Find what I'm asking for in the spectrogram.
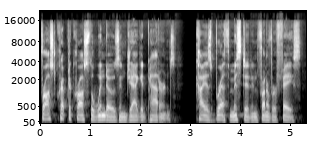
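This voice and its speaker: A man reading a dark fantasy romance with measured, dramatic storytelling. His voice sits low, and the recording is dry and close with no room sound. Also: no echo. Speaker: narrator. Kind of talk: scripted audiobook narration.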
